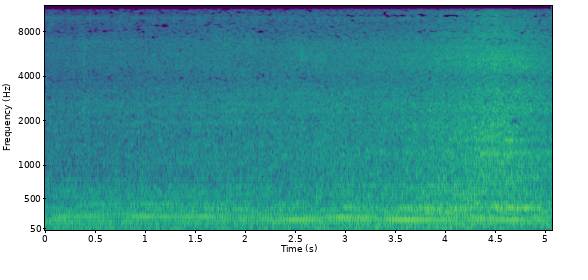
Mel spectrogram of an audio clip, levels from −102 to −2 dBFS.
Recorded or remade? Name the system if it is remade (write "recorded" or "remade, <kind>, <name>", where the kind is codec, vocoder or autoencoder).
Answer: recorded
